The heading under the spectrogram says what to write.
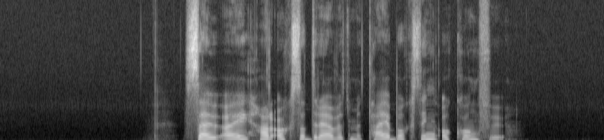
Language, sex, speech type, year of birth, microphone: Norwegian, female, read, 1990, Sennheiser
